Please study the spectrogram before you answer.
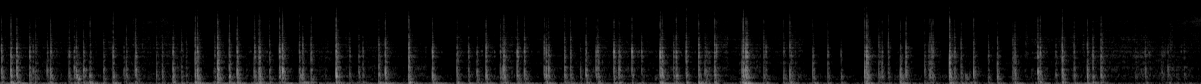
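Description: Long nails scratch and tap continuously on the top of a large, flat, black glossy Morphe cardboard eyeshadow palette box. The result is a dense stream of short, dry taps and scratches with almost no ring.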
